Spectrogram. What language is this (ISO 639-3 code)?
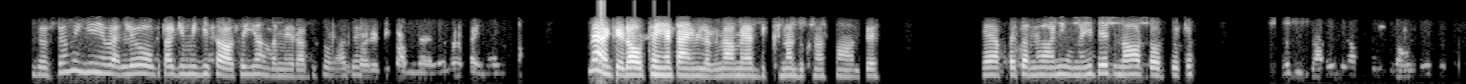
doi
